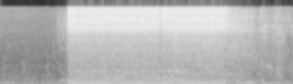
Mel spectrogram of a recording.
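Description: A heavy machine gun fires in a rapid, steady burst.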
